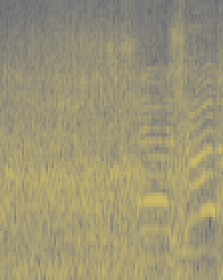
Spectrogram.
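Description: A bus engine running with street traffic noise, a steady rumbling haze. A voice is heard briefly near the end.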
